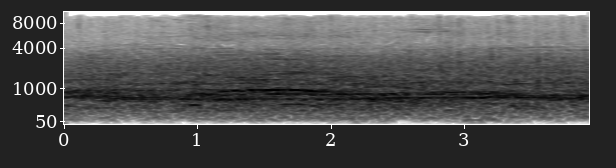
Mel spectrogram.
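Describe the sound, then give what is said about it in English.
A large audience claps and cheers steadily, a dense wash of many hands and raised voices that holds at an even, fairly loud level throughout. “Come on, clap your hands. Clap your hands.”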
